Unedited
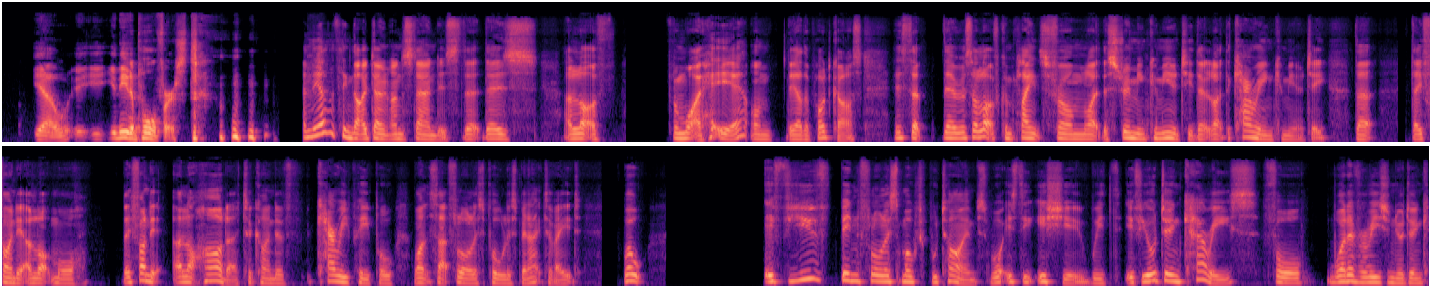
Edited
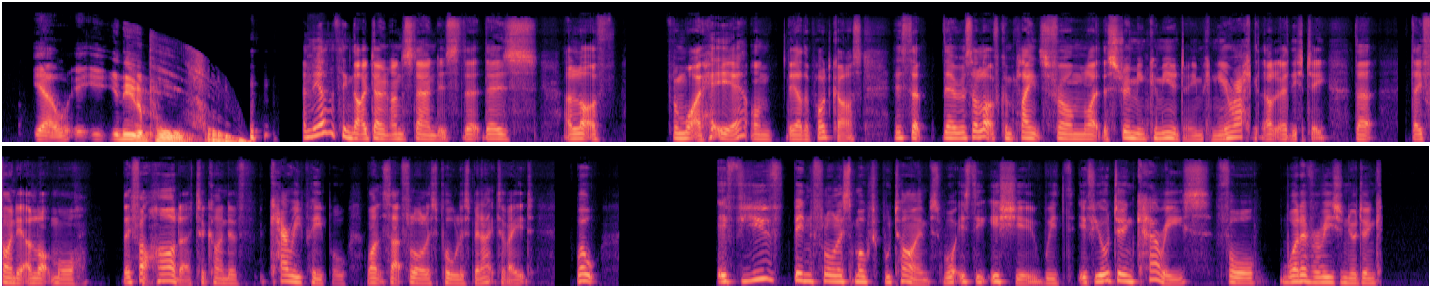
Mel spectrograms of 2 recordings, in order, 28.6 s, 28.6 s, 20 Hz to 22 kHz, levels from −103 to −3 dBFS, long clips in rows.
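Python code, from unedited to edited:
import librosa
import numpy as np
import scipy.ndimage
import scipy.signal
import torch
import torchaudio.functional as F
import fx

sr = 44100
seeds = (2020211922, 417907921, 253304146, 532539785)

y = fx.edit(x, sr, fx.tape_stop(start_s=0.87, length_s=1.62),
    fx.reverse_span(start_s=11.81, length_s=1.19),
    fx.cut(start_s=15.69, length_s=0.47),
    fx.fade_in_from(start_s=17.99, length_s=0.49, floor_db=-19.0), tone=tone)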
